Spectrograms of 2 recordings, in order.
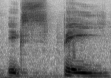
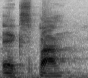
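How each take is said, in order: First: The second syllable has an ay vowel. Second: The second syllable has an ah vowel. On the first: The speaker calls it right. "it's expay" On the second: The speaker calls it wrong. "the sound is not expa"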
